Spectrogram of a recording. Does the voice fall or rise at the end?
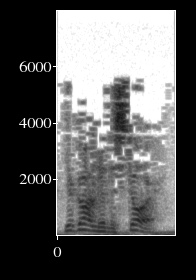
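falls. The voice falls at the end. It is a statement.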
